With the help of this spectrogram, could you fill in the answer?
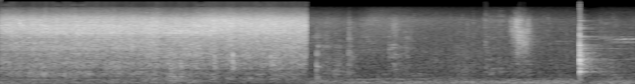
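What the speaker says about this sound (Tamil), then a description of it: "இதுக்கு தேவையான அளவுக்கு தண்ணி ஊற்றிக்கலாம்" A loud, steady hiss fills the first half as water is poured into a hot pan of tamarind curry, then drops away to quiet bubbling with a couple of soft clinks.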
